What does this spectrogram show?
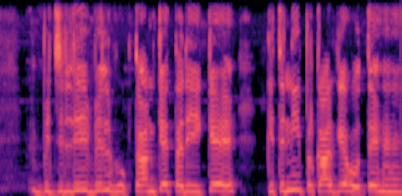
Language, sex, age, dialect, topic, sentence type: Hindi, female, 18-24, Awadhi Bundeli, banking, question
